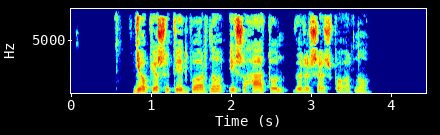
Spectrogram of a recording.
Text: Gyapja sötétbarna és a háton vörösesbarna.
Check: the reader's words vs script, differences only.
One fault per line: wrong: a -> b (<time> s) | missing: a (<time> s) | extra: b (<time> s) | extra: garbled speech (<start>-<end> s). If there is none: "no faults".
no faults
